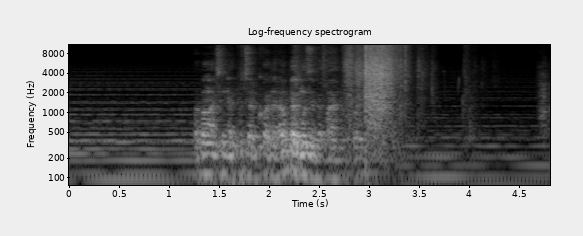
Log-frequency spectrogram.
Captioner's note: slap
